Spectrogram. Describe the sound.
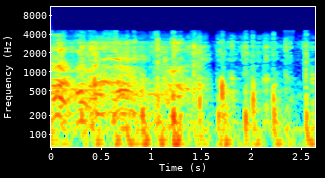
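Horses' hooves clip-clop in an uneven rhythm through the second half, moderately loud, with a dense murmur of voices and movement filling the start.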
